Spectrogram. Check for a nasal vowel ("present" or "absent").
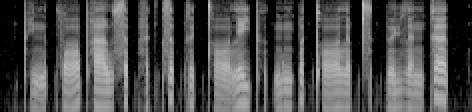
absent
